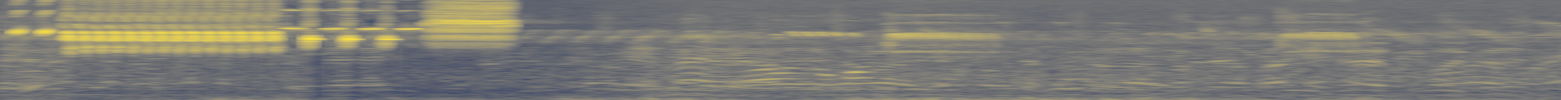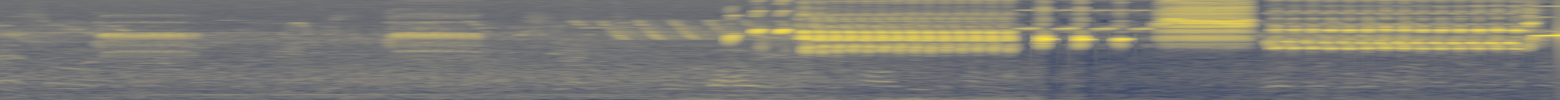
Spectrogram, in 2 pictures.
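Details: Singing European goldfinch mule opens with dense, ringing trills and a harsh buzzy note. Scattered short notes and faint voices fill the middle before the bright twittering trills and buzzes return.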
